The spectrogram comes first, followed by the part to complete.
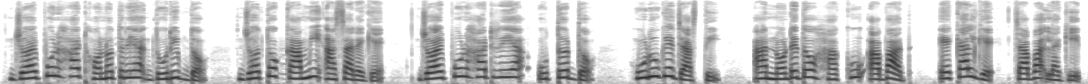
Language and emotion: Santali, neutral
